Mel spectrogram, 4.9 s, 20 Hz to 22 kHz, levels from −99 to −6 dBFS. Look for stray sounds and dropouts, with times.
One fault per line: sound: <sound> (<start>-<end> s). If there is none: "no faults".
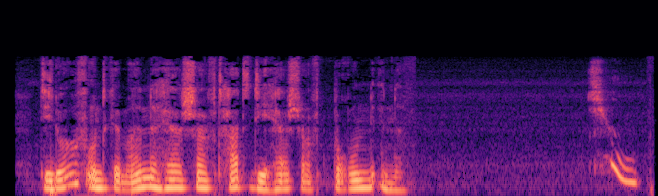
sound: sneeze (4.4-4.8 s)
